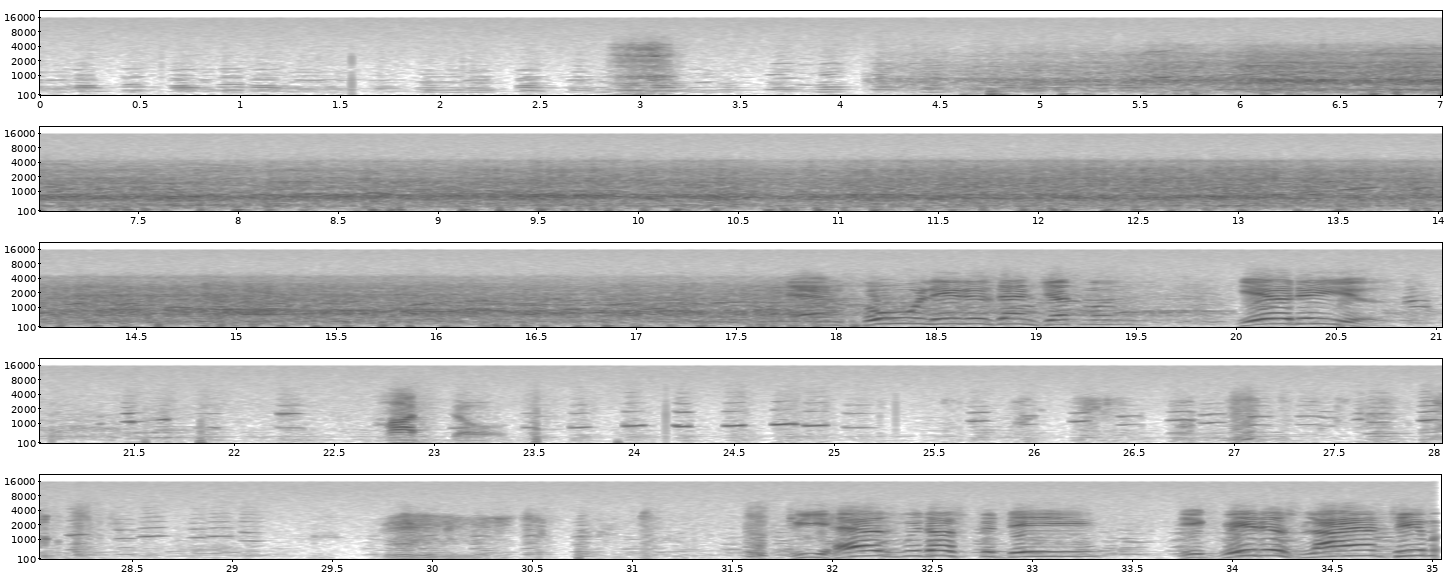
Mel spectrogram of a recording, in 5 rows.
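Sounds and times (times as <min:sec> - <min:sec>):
light cartoon music: 0:00.0 - 0:35.0
crowd murmur: 0:04.2 - 0:20.1.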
